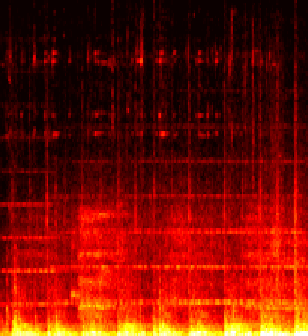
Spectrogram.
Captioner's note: exhaling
